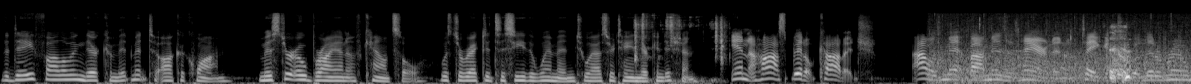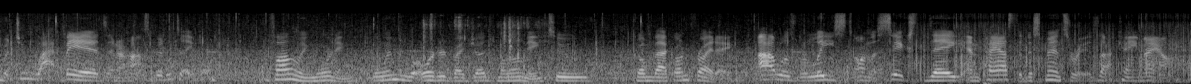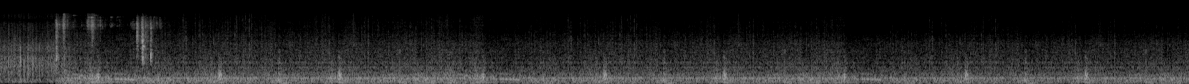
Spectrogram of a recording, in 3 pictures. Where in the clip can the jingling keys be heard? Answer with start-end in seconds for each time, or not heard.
6.3-7.3, 16.1-17.4, 24.4-25.4.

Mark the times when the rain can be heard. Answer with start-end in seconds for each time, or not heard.
9.2-35.6.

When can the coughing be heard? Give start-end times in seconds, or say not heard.
10.6-11.3.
